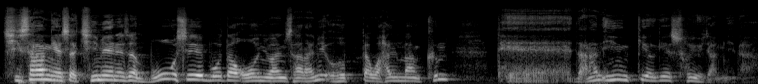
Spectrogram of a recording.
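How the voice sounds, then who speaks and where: A middle-aged male pastor preaching an expository sermon, asking the congregation questions and answering them himself, with sudden loud exclamations and quiet drops. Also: sits high, expressive, a little slow, slightly rough.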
